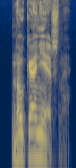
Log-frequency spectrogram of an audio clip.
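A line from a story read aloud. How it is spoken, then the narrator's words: Ironic snort. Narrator (Russian): иронически фыркнул Харман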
